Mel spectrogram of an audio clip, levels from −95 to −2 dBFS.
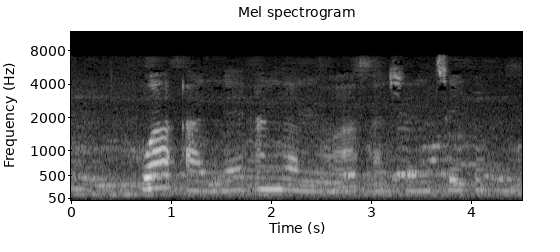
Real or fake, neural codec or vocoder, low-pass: real; none; 7.2 kHz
